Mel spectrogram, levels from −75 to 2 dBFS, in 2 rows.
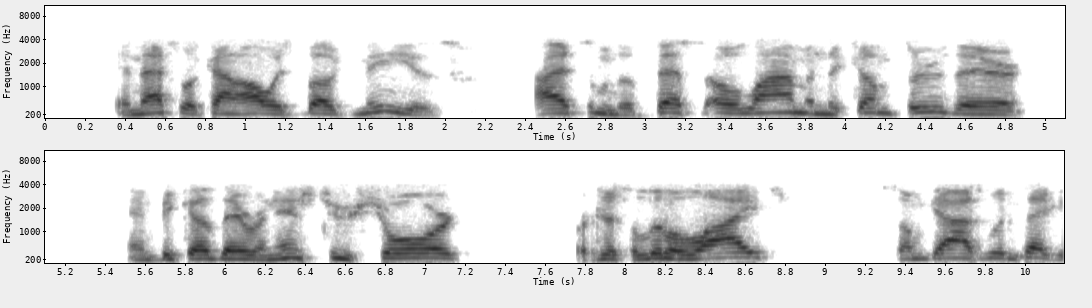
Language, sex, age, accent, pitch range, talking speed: English, male, 40-59, American, 95-115 Hz, 220 wpm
